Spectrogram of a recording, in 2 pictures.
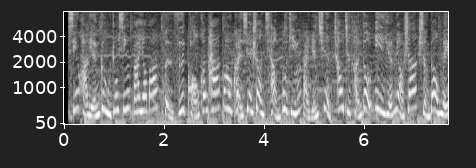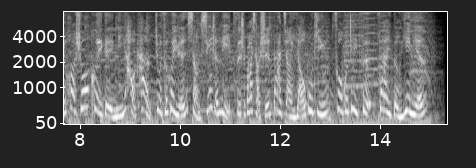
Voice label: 广告 样音

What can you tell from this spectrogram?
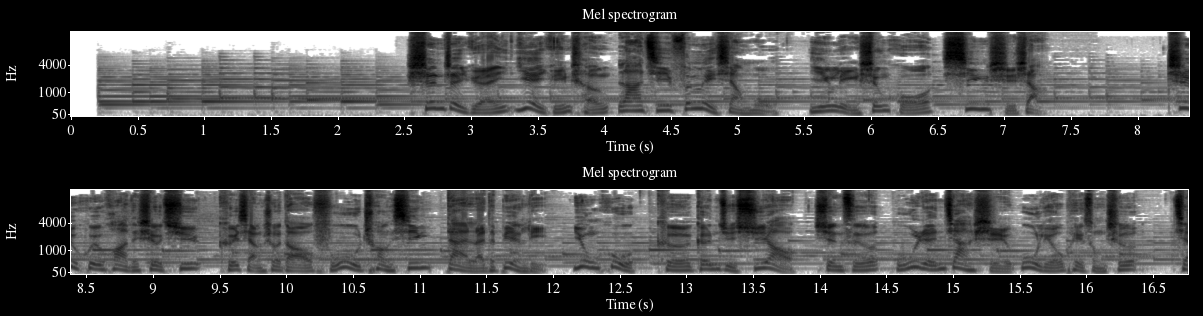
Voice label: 男 课件解说 垃圾分类项目; 深圳园燕云城

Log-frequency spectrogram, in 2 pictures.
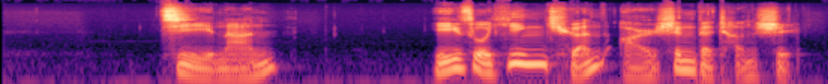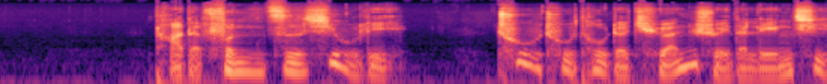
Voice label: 男 宣传片 地铁; 济南地铁

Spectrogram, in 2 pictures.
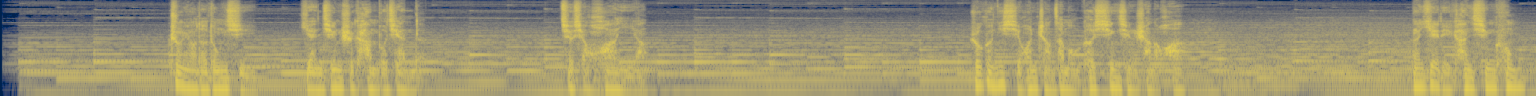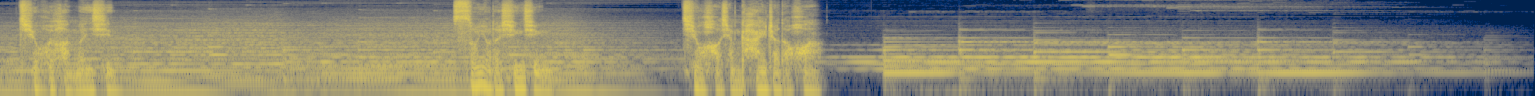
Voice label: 男 走心独白

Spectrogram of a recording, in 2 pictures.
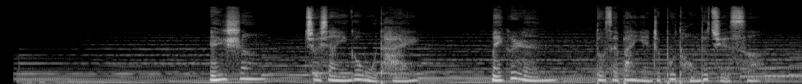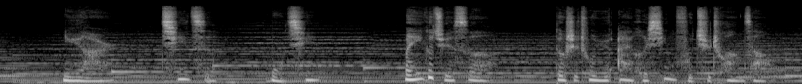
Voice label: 女 微电影

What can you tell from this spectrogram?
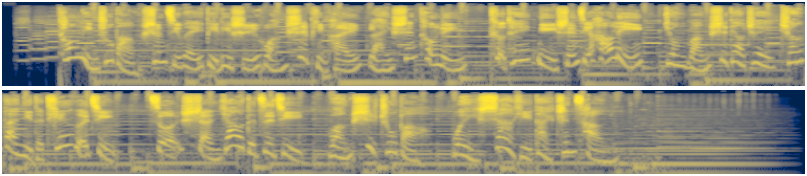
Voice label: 女 电台促销 珠宝; 通灵珠宝

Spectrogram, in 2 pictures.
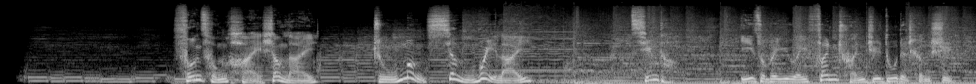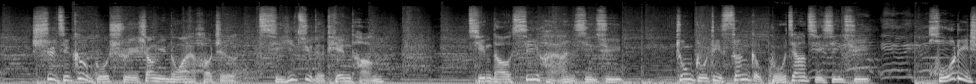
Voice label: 男 活力现代; 唐岛湾

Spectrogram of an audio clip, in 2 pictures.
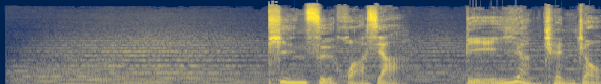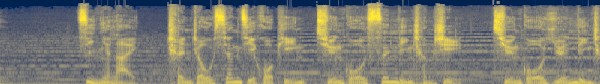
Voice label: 男 专题 环境监测站

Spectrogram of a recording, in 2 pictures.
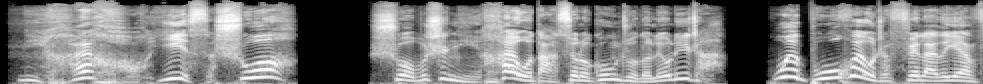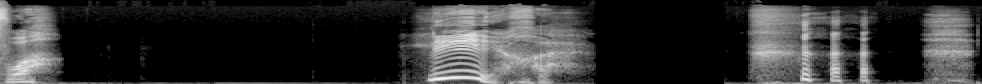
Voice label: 男 纨绔桀骜 男青年

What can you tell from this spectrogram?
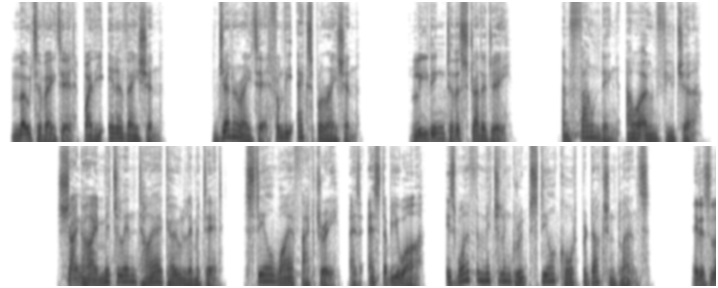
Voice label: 米其林解说词 配音

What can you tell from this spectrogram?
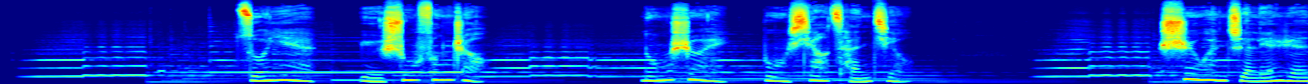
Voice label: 女 古风演绎

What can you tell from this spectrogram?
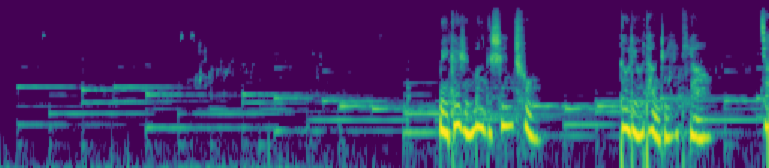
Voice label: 女 纪录片 自然温婉 幽静古镇

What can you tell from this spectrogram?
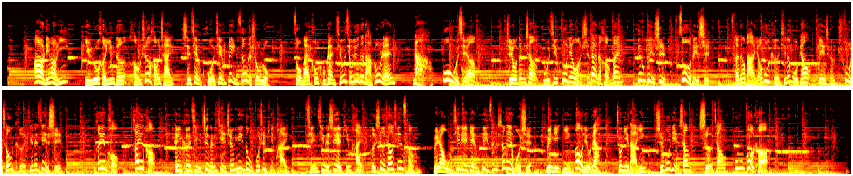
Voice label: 男 MG 动画文案解说词; HIPO

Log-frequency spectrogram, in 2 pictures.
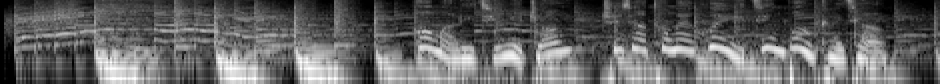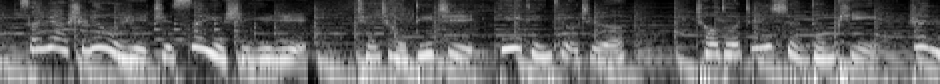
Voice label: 女 高端促销 女装

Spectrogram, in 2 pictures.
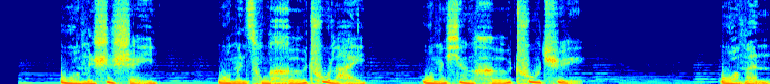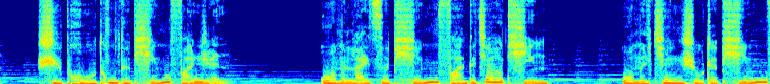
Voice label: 男 颁奖词; 白衣天使团队

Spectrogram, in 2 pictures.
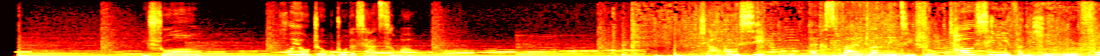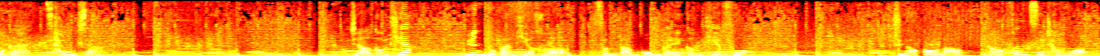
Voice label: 女 广告 遮瑕 轻松 TVC; UODO

